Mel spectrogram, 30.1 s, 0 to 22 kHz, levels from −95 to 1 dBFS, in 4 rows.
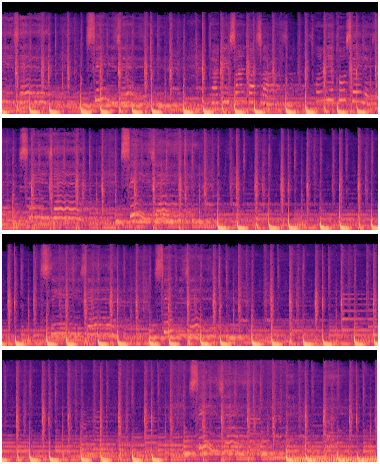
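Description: Nothing stood out as a technical fault on listening.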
